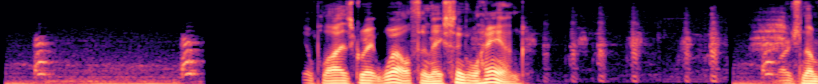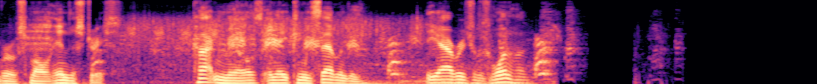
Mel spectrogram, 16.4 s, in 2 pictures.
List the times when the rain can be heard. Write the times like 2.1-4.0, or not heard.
not heard.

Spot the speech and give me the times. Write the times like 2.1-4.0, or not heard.
3.0-5.5, 7.8-9.4, 10.1-13.4.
